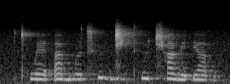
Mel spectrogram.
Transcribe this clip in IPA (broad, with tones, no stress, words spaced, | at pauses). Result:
tʰwɛ˧˩ʔa˥˨b wə˧˩t͡sʰʉ˥˨bd͡ʑi̤˧˩ t̪ʰʉ˥˨t͡ɕʰa˥˨ɳe˥˨ʔ ɾʲa˥˨b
